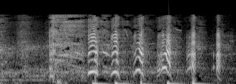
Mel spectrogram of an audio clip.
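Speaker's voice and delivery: long, high-pitched peal of laughter; high laughing fit. Real, not acted. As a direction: crack up helplessly at your own joke. Preacher cracks up at joke.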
